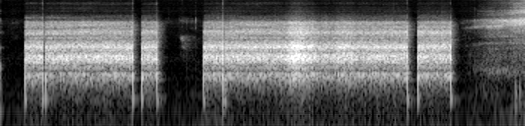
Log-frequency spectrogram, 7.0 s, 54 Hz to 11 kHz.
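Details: Shogun UK 40 CB radio after repair of being stuck in transmit mode, 4 W high and about half a watt low output; clean steady hiss cutting in and out crisply with each key click, no crackle, hum or dropouts; receiver healthy.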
